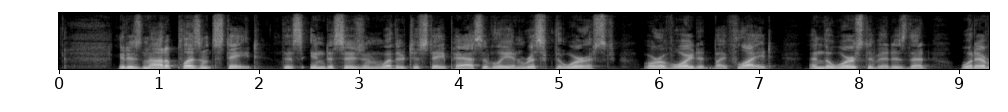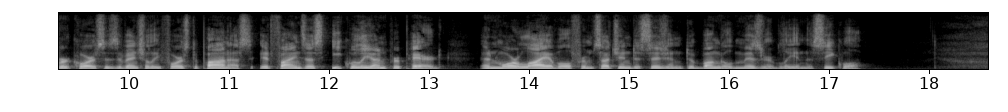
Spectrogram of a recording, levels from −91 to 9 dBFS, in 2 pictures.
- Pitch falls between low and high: No, very low, 95 Hz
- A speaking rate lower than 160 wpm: No, average, 170 wpm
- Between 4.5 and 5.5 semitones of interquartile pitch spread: Yes, average, 5.0 semitones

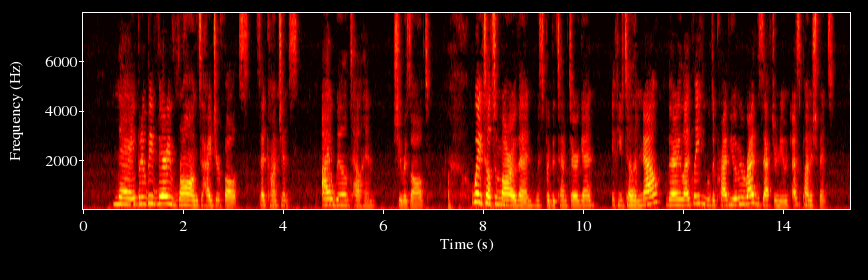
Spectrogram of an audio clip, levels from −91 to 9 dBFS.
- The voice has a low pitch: No, high, 220 Hz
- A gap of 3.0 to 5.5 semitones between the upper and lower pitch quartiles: Yes, average, 4.1 semitones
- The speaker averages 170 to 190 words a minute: Yes, average, 180 wpm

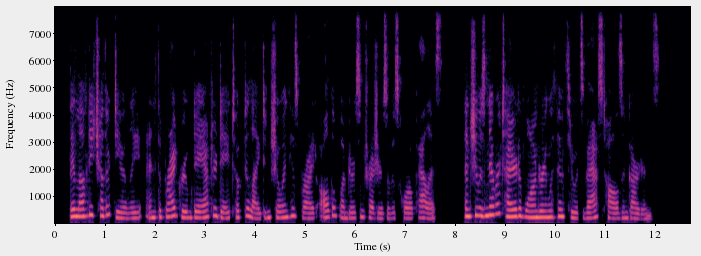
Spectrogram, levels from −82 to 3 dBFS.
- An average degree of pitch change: Yes, average, 4.5 semitones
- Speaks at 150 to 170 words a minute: No, average, 195 wpm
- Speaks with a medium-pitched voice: No, high, 225 Hz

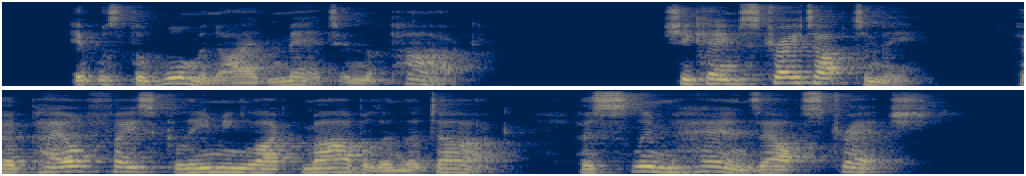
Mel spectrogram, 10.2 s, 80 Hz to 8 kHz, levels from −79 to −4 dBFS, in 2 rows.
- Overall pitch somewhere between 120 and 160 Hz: Yes, medium, 140 Hz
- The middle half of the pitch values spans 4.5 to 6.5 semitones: Yes, average, 5.2 semitones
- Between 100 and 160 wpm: No, average, 170 wpm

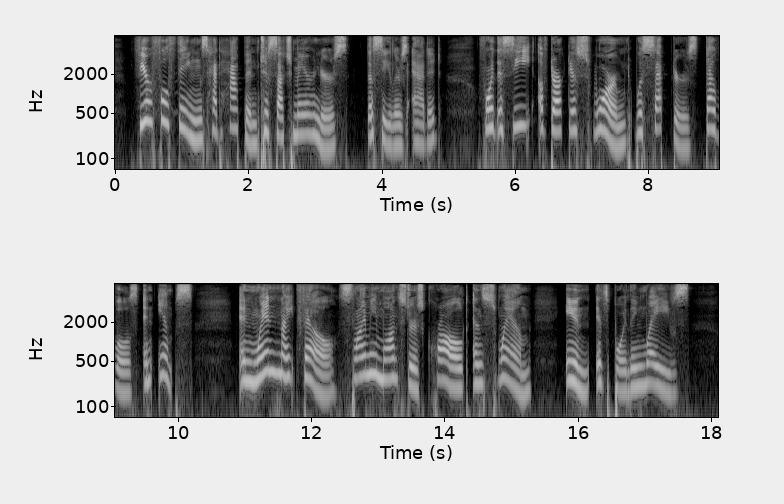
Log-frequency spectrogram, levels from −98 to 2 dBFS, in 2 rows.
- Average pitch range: No, wide, 7.6 semitones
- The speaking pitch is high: Yes, high, 235 Hz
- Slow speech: Yes, slow, 115 wpm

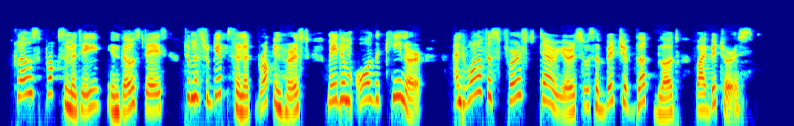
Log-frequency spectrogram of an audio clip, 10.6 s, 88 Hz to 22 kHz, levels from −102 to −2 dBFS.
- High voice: Yes, high, 245 Hz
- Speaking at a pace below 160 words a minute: No, average, 165 wpm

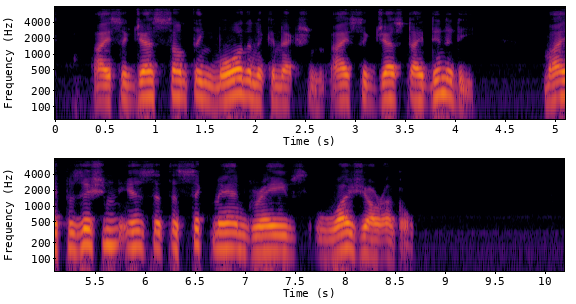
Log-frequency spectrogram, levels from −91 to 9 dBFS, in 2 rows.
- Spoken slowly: Yes, slow, 125 wpm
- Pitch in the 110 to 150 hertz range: Yes, medium, 140 Hz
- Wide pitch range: No, average, 3.2 semitones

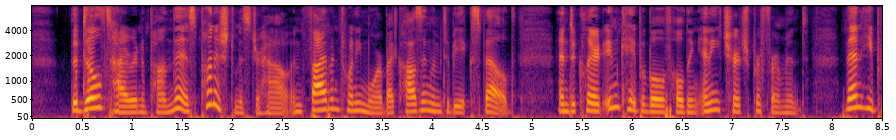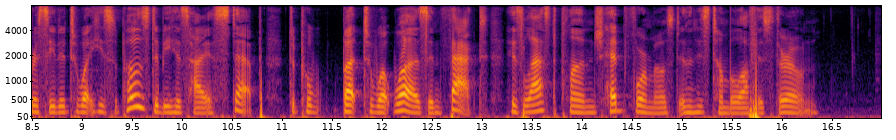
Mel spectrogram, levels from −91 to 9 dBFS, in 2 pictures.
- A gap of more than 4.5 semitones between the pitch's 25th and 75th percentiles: Yes, average, 5.0 semitones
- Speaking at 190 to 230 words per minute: Yes, average, 200 wpm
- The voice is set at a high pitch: No, medium, 175 Hz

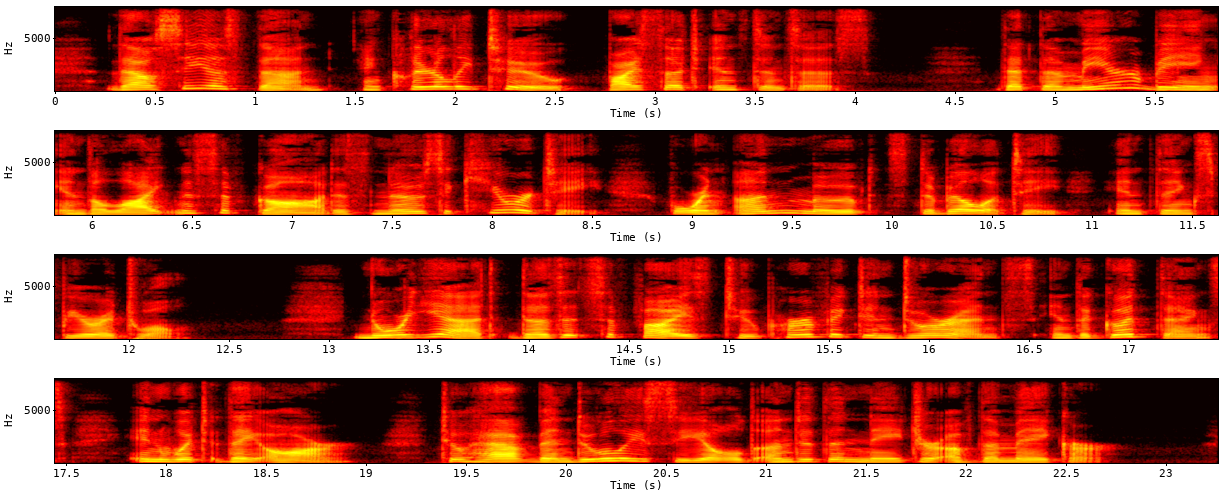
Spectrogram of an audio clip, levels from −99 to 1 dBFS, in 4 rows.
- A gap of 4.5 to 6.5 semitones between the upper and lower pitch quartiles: Yes, average, 5.0 semitones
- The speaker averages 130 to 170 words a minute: Yes, average, 140 wpm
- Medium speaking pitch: Yes, medium, 165 Hz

